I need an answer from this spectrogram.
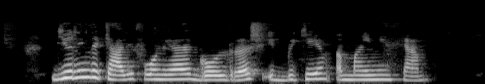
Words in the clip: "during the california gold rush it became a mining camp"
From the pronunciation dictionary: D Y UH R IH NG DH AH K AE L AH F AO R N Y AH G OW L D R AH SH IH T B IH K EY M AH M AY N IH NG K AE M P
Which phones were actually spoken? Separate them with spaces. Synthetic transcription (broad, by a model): D Y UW R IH NG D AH K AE L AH F AO R N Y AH G OW L D R AH SH IH T B IH K EY M AH M AY N IH NG K AE M P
